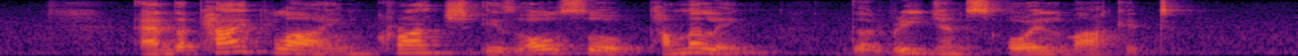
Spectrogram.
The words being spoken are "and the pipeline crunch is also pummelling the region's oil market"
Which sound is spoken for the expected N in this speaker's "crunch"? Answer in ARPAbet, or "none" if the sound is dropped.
N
